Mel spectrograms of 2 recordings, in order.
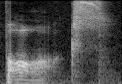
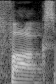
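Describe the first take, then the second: First: The vowel is an open, British 'aw' sound. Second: The vowel is a closer, American-style sound. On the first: "more fox" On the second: "less fox"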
